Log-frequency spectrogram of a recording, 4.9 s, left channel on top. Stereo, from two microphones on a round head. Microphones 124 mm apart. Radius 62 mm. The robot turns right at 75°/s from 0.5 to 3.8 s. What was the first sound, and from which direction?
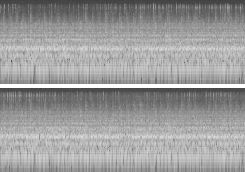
Only background noise.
